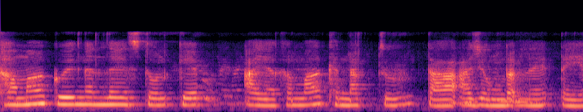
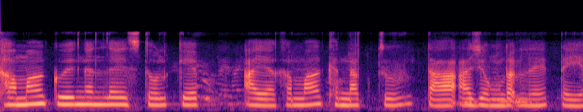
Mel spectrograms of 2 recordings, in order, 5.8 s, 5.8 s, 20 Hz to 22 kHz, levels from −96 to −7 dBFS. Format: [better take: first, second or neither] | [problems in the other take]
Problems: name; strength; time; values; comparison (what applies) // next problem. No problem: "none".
second | room echo; dies away in 0.5 s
